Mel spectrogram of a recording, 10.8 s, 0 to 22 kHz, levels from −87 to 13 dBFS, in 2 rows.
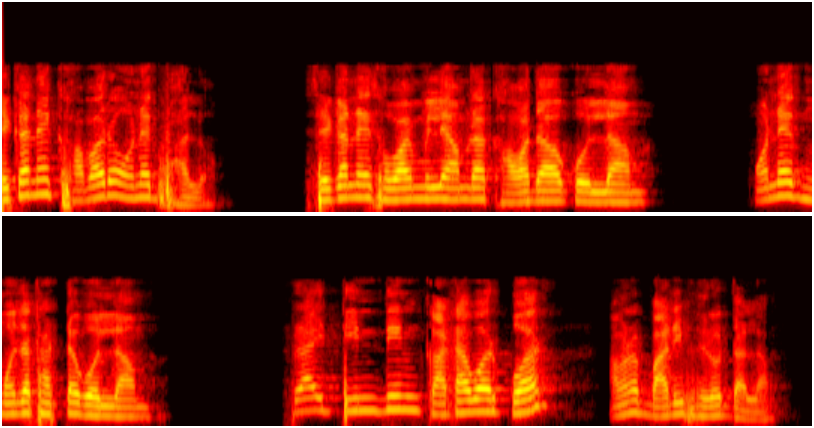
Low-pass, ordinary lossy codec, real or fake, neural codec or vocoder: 7.2 kHz; AAC, 32 kbps; fake; codec, 16 kHz, 16 kbps, FreqCodec, larger model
